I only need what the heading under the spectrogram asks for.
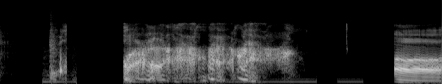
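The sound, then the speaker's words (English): A person vocally imitates a Deep One monster's shriek: a brief grunt, then a long, harsh, raspy screech lasting nearly two seconds, followed after a pause by a second monster joining with a more tonal wailing cry. “And it lets out a shriek and then is joined by a second one.”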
